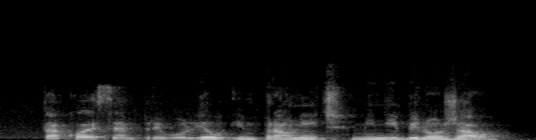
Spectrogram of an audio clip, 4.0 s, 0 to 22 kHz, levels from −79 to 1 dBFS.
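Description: From the start to 1.5 s, the speech sounds dull or boxy. Nothing reaches above 8.4 kHz. The level sits about 5 dB lower, and a background noise lies roughly 30 dB under the speech. At 1.5 s the sound clears, with no gap, just before "in prav". This points to an input switched to a poorer device, likely a different microphone or a headset's call profile, with its own narrow band, tone and noise.

Right after "in prav", at 2.27 s, there is a short stall from a late packet. The jitter buffer ran dry. The receiver held the last sound for 38 ms until the packet came, then resumed where it left off. Nothing is lost. The sound simply lingers too long, with a slight buzz or dip. The playback delay is 38 ms longer from then on.

At 2.83 s comes a short concealed packet loss. About 40 ms of audio never arrived. The decoder covered the gap by extending the preceding sound for 39 ms, then blended back into the real signal. 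It is heard as a brief smear or wobble. Whatever fell in that gap is missing.

From 2.94 s to the end there is a call bitrate drop. The bandwidth estimate fell, and the encoder went from 32 to 16 kbps for about 1.09 s. At half the bits, Opus codes more coarsely. The speech turns rough, watery or muffled, and it stays that way to the end.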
